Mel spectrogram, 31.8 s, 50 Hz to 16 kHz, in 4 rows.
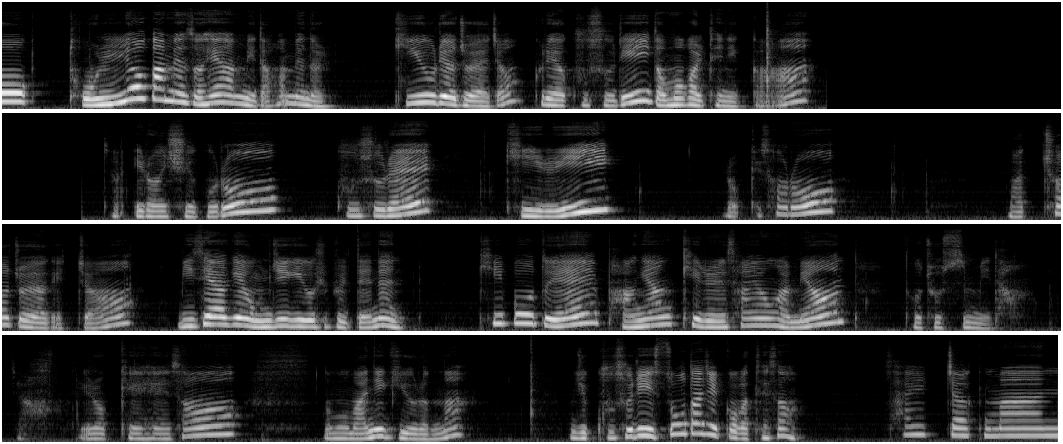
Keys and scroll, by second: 17.4 Right, 18.4 Right.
